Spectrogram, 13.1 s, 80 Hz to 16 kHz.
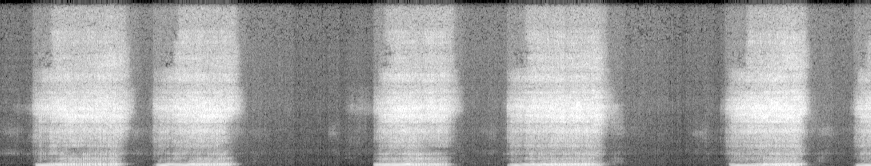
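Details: Heavy snoring during sleep. Loud, rough snores on each breath in, about 11 breaths a minute, with quiet gaps between.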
